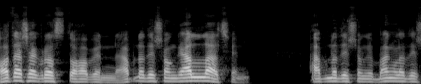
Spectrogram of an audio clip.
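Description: A man with a fairly high pitch. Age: 60s. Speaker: professor and Islamic organization leader. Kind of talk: public statement.

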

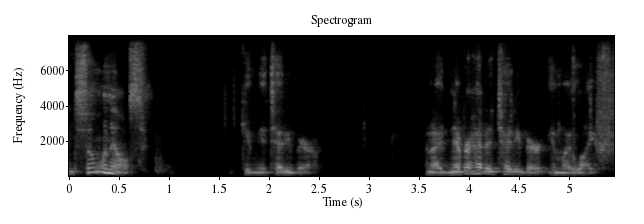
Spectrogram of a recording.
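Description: A man with a Canadian accent speaks at a fairly quick pace and a fairly high pitch. His pitch swings very widely, broken by long, frequent pauses. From Manchester, England, then Canada; England. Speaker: hypnotherapy speaker; speaker. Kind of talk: storytelling presentation. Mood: reflective, nostalgic childhood story. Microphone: video call.

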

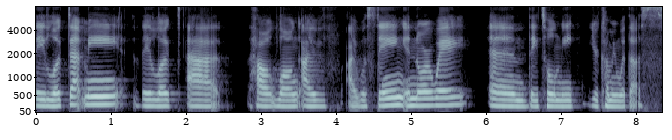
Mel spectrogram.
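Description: This woman has an American accent and a flat, monotone delivery. She talks fairly slowly, with long, frequent pauses. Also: quiet background. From Colombia and Florida. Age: 30s. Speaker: travel blogger and entrepreneur; travel blogger. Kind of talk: casual interview. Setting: in person, drinking wine. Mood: earnest, reflective. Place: home room. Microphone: studio mic.

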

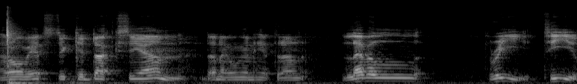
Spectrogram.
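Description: Light background noise runs under a man's speech. He talks at a very slow pace with big swings in loudness. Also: ordinary pitch variation. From Sweden. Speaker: hockey card box-break streamer. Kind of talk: live stream card opening chat. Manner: animated. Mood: pleased, upbeat. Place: home room. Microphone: webcam.

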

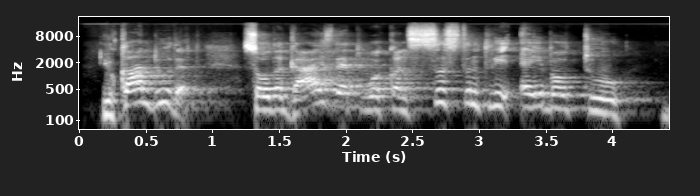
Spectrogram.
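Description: There is audible room echo around the voice. A man talks at a moderate pace with lively intonation. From South Africa. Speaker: property investor and banker; podcast guest. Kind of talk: interview conversation. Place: office.

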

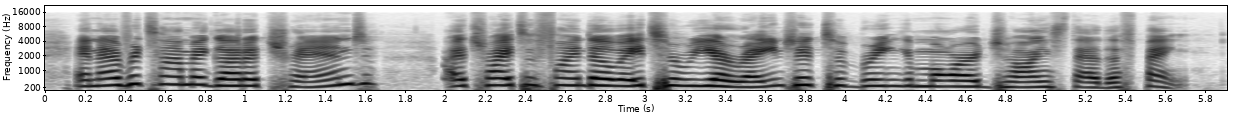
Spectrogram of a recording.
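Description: Against a quiet background, a woman speaks at a high pitch with a Portuguese accent and ordinary pitch variation. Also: fairly quick pace, dry sound with no echo. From Brazil, Rio de Janeiro. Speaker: designer and speaker; speaker. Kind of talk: conference talk. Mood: warm, upbeat.

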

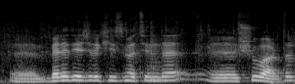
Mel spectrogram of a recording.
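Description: A man keeps a moderate pace while light background noise plays behind him. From Turkey, Konya; Turkey. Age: 50s. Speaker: mayor. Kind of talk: speech to an association; formal speech at meeting. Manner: hesitant, many fillers. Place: meeting room. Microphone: podium.

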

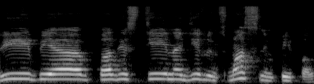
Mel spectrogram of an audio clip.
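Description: A woman speaks at a fairly slow pace. Her tone is dark and mellow, and her pitch is fairly high. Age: 70s. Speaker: Bible study participant. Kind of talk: Bible study discussion. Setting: video call. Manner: halting.

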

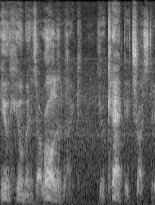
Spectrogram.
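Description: This man uses a raspy put-on character voice at an extremely high pitch for a man. His pace is moderate. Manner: cool, cold.

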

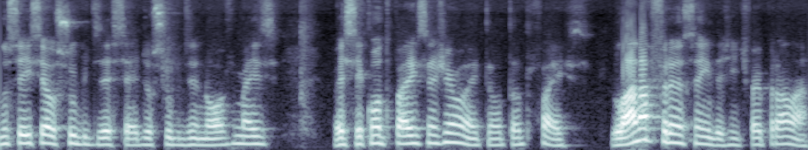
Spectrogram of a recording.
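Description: A man talks at a fairly quick pace in a fairly high pitch with ordinary pitch variation over a quiet background. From Brazil, interior of São Paulo state (Taubaté); São Paulo, Brazil. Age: 20s. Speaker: young footballer on sports exchange. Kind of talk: casual interview; interview answer. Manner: halting. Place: home room.

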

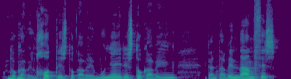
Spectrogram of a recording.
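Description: The voice moves slowly, at a fairly slow pace, with very wide pitch swings. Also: man. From Asturias, Spain (lower Nalón area). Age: 40s. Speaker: folk singer, nurse and oral tradition researcher. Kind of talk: casual chat. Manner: animated.

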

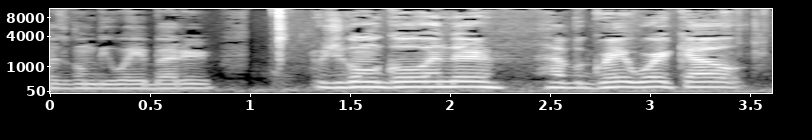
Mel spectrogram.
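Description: A somewhat breathy voice with fairly even intonation, recorded dry with no echo. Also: man. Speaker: vlogger. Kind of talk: casual vlog chat. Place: car. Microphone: phone near.

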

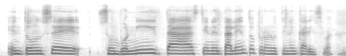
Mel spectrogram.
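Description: At a fairly slow pace, a woman is talking. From Dominican Republic, Santiago. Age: 20s. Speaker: social media influencer and dancer. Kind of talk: radio interview, casual chat. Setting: radio studio. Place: studio. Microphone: studio mic.

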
